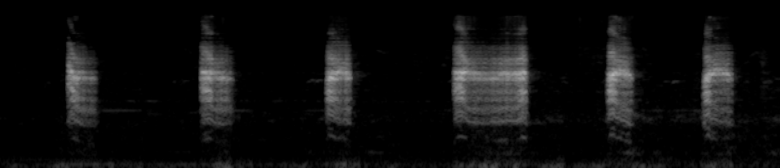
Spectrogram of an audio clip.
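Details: Long-tailed shrike giving a lure to prompt other shrikes to sing: six harsh, grating, scolding notes, one noticeably longer and drawn out, over a quiet low rumble.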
